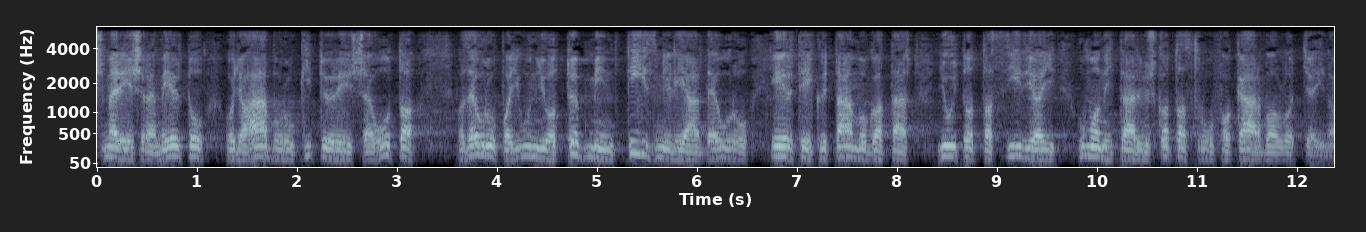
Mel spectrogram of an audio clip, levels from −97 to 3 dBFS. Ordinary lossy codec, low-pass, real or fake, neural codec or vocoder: AAC, 48 kbps; 5.4 kHz; fake; vocoder, 24 kHz, 100 mel bands, Vocos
